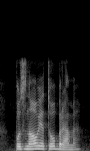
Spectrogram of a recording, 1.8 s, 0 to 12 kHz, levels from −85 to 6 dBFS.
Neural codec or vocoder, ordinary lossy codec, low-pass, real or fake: none; none; 7.2 kHz; real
